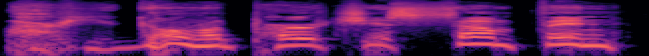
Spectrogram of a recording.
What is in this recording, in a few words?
trader male neutral greeting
